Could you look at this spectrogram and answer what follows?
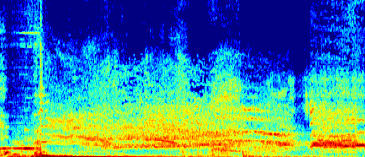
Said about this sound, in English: The lusty, full-throated roar you hear comes from the monster chomping into Frankie's terrified face, screaming and gurgling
